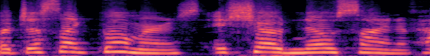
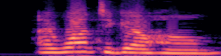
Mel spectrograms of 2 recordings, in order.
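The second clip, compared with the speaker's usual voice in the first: plain reading voice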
